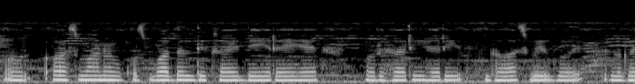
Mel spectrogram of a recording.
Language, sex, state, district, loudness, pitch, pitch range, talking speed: Hindi, female, Rajasthan, Bikaner, -16 LUFS, 195 Hz, 190-200 Hz, 150 wpm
